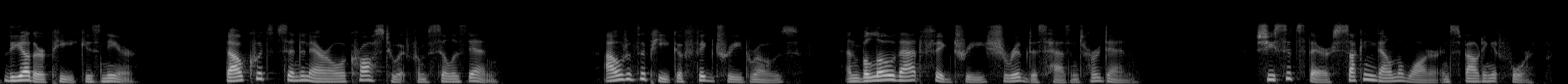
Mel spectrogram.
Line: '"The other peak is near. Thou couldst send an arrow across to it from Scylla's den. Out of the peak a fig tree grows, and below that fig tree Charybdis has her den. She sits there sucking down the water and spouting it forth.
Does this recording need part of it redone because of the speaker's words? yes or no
yes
